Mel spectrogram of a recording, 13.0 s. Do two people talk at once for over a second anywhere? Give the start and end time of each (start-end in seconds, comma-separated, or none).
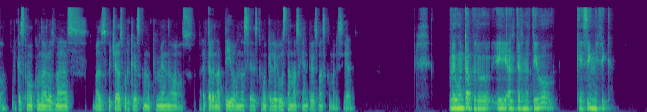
none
